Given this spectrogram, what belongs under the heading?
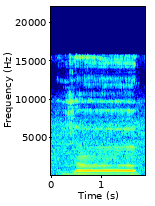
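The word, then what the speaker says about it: ذال: হ্যাঁ, খ, খ, খ, দাল, দাল, জাল, এটা একদম ফাতলা, ওই আপনারা এই এই হরফটা যেভাবে উচ্চারণ করছিলেন, সা জিব্বা বের করে হালকা, আপনার সেম এই হরফটাও হালকা জিব্বা বের করে উচ্চারণ করবেন, জাল, একদম ফাতলা হবে।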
